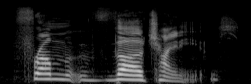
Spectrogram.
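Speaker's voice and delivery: slow, drawn-out From the Chinese, leaning on the; mock the odd phrasing, stretch every word; weird stressed the. Shown as a demonstration. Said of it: "Very weird".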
